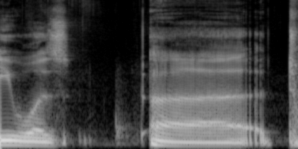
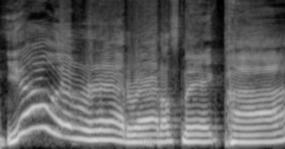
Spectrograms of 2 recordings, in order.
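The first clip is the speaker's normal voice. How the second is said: put-on higher twangy old-timer voice; old prospector; 9 semitones higher than usual. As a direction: play a grizzled old prospector. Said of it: "Mine sounds like an old prospector".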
